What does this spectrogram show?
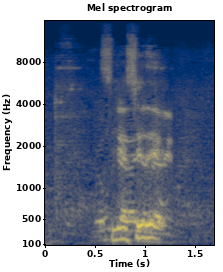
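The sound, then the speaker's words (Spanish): A couple of quick metallic clinks, like utensils knocking together, happen over murmured talk and a faint background hum. “Perdón, estamos ocupando muchos cubiertos. Siento como que ensuciamos mucho.”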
